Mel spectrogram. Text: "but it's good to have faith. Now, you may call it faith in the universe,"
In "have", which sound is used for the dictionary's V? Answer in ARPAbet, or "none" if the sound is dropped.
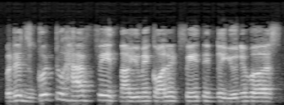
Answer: V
